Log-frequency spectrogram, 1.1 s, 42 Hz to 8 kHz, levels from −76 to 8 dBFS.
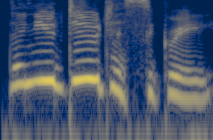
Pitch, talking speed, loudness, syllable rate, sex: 295 Hz, 225 wpm, -13 LUFS, 6.4 syllables/s, female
